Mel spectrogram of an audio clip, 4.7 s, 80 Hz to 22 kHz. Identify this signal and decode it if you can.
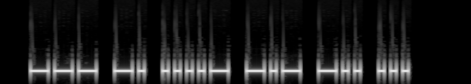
Morse code, heard as a keyed tone, about 20 wpm, 700 Hz. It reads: ON4KDS
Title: DXCC-100 Call Signs - 6 Characters - Repeated 3x - 20wpm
